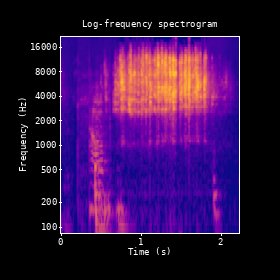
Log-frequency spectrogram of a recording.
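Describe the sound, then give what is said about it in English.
A handful of 13 six-sided dice (D6s) being rolled rattle and clatter steadily for nearly two seconds, a bright, dense clicking that stays fairly loud before tapering off, with a brief voice murmuring at the start. “So it would be 13 dice total.”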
